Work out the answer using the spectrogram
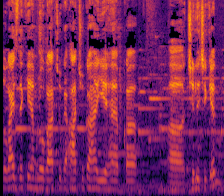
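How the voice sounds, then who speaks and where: A man, his voice sitting a little high, chats through a casual restaurant review. He calls his viewers friends and circles back over the same phrases as he tastes each dish. Loud music plays behind him in the dining room. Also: unhurried. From Kolkata, India. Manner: chatty, addresses viewers as friends, repeats phrases. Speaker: food vlogger. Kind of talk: casual food review vlog.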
